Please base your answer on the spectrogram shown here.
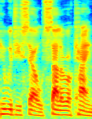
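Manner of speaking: ordinary talk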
